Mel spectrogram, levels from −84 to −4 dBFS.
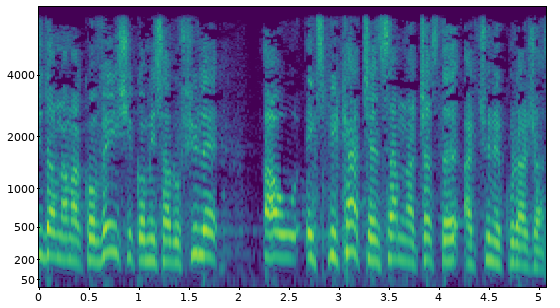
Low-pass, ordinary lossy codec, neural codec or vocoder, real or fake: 7.2 kHz; none; none; real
